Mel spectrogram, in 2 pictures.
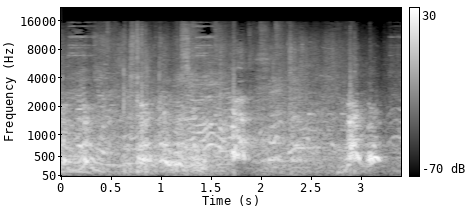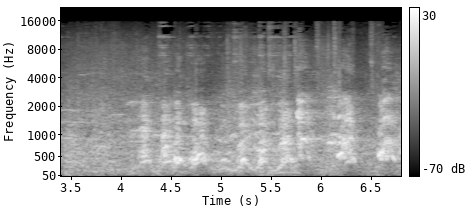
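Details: German Shepherd in Gibraltar, 2013, giving short, sharp barks in uneven bursts, with people talking loudly close by throughout.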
